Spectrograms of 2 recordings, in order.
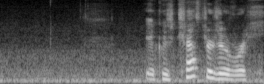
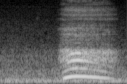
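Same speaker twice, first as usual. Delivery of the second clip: gasp; 6 semitones higher than usual. Real, not acted. Reacting to a food in chat.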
